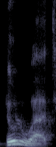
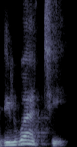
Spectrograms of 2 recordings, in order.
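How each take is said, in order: First: Judeo-Arabic accent, first vowel is u. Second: Cairene Arabic accent, first vowel is i.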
